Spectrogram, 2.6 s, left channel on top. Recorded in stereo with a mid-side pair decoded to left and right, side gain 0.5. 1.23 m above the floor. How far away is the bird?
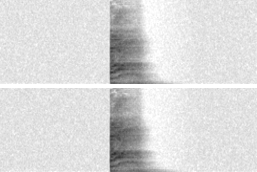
About 0.8 m.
